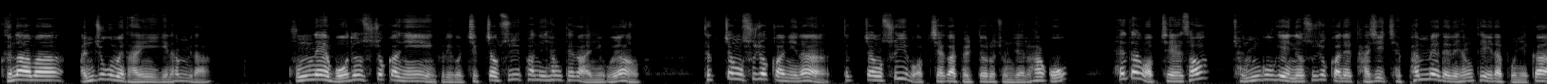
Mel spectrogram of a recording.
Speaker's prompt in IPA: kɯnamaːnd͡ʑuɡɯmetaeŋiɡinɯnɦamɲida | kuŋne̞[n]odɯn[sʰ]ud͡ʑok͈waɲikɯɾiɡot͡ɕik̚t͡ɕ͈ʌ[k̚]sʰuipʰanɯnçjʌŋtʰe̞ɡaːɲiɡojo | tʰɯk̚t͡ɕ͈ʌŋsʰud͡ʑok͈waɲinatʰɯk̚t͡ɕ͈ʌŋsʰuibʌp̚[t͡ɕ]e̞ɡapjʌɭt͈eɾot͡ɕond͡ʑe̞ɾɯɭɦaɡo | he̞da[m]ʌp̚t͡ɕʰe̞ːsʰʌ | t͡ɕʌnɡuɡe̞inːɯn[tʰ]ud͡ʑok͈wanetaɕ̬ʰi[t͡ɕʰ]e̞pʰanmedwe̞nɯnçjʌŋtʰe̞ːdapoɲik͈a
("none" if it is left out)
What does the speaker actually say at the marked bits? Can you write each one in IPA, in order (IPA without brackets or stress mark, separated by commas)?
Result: m, sʰ, p̚, t͡ɕʰ, ŋ, sʰ, t͡ɕ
